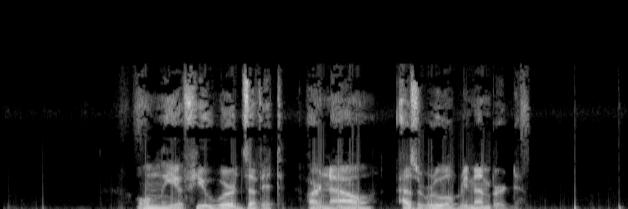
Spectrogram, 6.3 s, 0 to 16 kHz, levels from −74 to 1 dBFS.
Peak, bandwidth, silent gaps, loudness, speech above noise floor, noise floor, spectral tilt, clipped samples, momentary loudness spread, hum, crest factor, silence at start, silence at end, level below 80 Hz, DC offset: 0 dBFS; 11.5 kHz; none; -18 LUFS; 42 dB; -60 dBFS; -3.5 dB/octave; under 0.1%; 14 LU; none; 20 dB; 1.35 s; 0.05 s; -44 dBFS; under 0.1%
